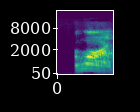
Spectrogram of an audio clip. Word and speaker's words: Aurora: Aurora, like the Disney princess.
